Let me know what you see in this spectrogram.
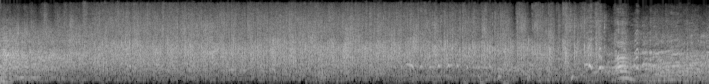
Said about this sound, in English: Isn't it awful how the audience always applaud the wicked challenges? Peter, obviously the audience enjoy that challenge so much, we give you a bonus point for the challenge.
